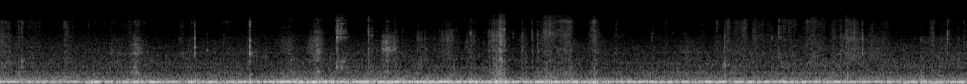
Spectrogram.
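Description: Utility knife slicing through packing tape on a cardboard shipping box, with short scrapes and rustles as the cardboard flaps are pulled open, over a steady low hum.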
